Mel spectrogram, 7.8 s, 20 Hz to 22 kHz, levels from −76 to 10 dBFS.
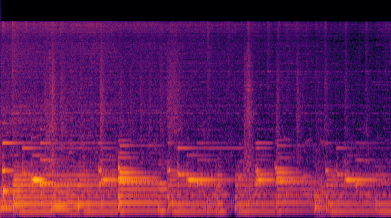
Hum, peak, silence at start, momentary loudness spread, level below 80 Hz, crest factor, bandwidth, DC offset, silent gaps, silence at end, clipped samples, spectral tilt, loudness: none; 0 dBFS; 0 s; 13 LU; -56 dBFS; 18 dB; 16 kHz; under 0.1%; none; 0 s; under 0.1%; -5 dB/octave; -18 LUFS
